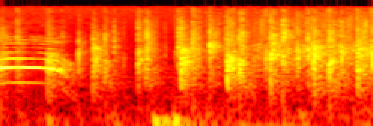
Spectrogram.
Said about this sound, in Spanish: cómo te, cómo te, cómo te aplaudo, ¿eh? Claro que sí. ¡Bravo!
